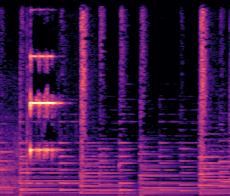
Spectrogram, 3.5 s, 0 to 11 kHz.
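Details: SunFounder SF250 (QAV250) FPV racing quadcopter: several short bright chirps and tones as the battery voltage alarm is connected to the pack; normal power-up greeting.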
